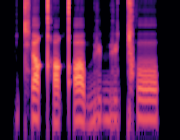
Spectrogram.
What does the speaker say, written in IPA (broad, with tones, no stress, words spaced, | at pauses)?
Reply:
cʰɘ˦ qʰə˨qʼo˦˨by˦ by˦ǀʰo˦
